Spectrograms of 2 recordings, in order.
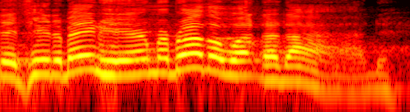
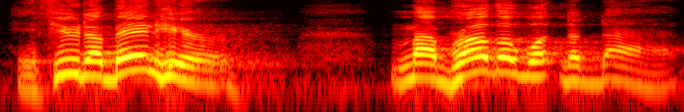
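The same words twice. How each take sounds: First: It sounds confrontational, like Martha in his face. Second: It sounds humble and broken, like Mary grieving.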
